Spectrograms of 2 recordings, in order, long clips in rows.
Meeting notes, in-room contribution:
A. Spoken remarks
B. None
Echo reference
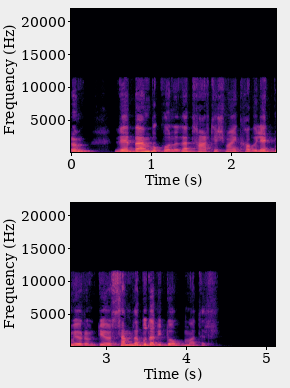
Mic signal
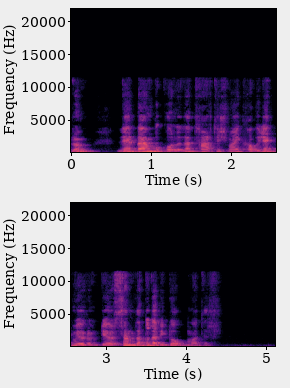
B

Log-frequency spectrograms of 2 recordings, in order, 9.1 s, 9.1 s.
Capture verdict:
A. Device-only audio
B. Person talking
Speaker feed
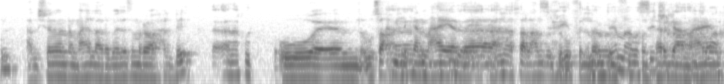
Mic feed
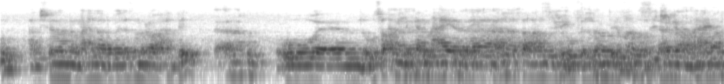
A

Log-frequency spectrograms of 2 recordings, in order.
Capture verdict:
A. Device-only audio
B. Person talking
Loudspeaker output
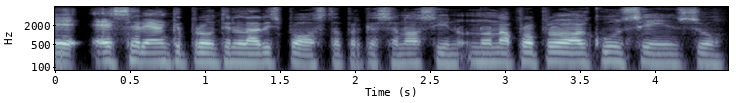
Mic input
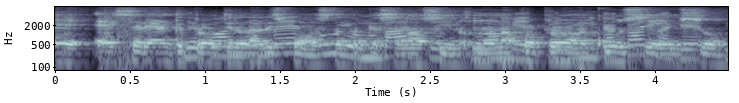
B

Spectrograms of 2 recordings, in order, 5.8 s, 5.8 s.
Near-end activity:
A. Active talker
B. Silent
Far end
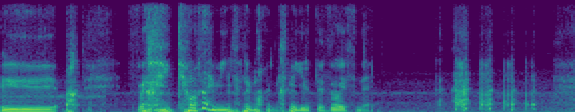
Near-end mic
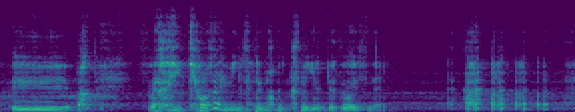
B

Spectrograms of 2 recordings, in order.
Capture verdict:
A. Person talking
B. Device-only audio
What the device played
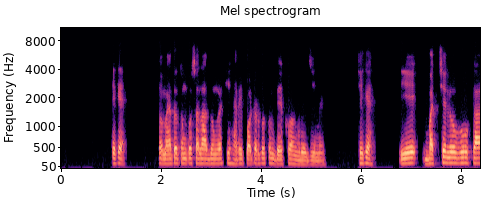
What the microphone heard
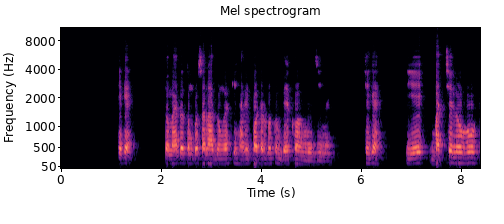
B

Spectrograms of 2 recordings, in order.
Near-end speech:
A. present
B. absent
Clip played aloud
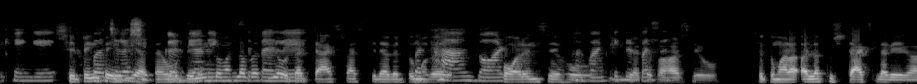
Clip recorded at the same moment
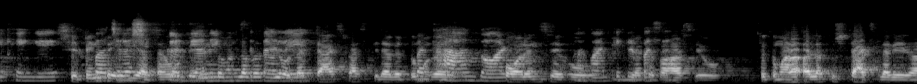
B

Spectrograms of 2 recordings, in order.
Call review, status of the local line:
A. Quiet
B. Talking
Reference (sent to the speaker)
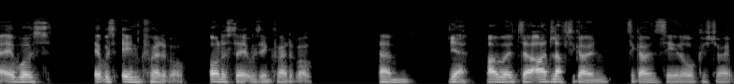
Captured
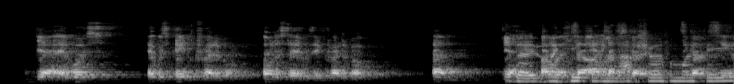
B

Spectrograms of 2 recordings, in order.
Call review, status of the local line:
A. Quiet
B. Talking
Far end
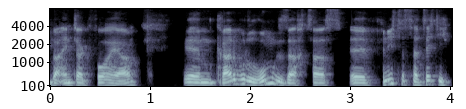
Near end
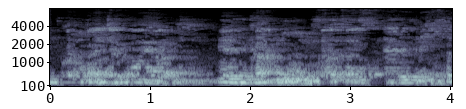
A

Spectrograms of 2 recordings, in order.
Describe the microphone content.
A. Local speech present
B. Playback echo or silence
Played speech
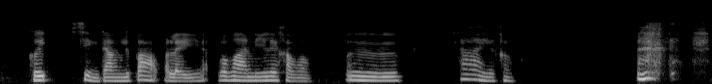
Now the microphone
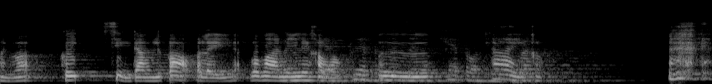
A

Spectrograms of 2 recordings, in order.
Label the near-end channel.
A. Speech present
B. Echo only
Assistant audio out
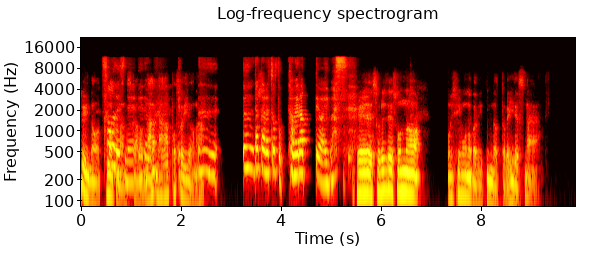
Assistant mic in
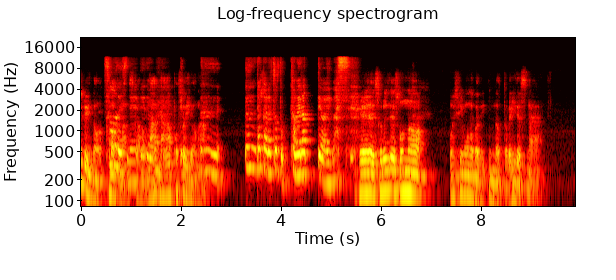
B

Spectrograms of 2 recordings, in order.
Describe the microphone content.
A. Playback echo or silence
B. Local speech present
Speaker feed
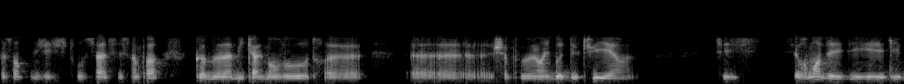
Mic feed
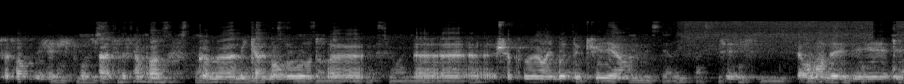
B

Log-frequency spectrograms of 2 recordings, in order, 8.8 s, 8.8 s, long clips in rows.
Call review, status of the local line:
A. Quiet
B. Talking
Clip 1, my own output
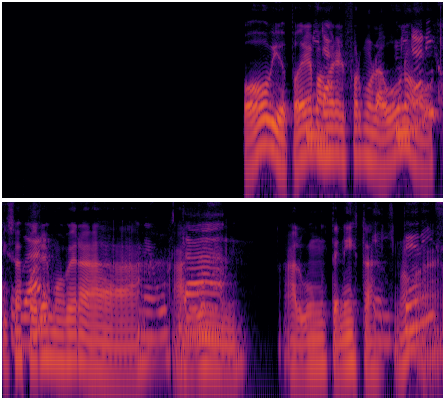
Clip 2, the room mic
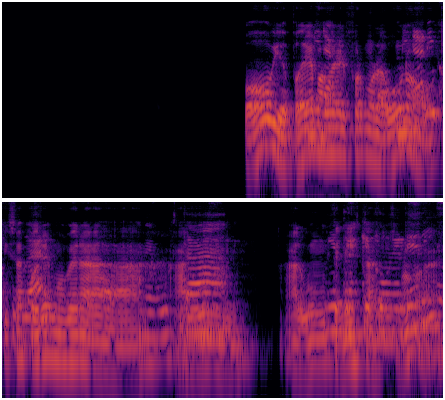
B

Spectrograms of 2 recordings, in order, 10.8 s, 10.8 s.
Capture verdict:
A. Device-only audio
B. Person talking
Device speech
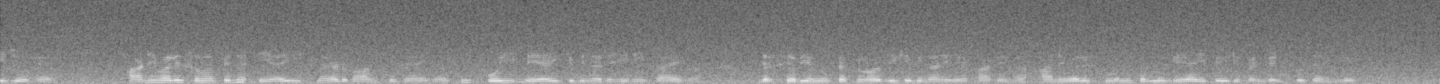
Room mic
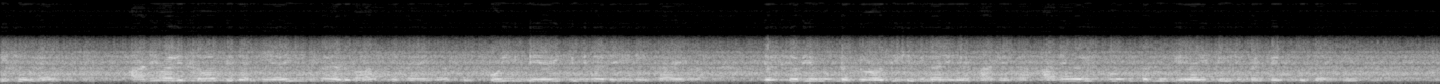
A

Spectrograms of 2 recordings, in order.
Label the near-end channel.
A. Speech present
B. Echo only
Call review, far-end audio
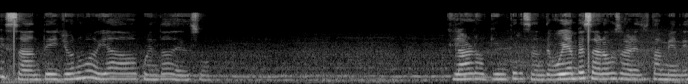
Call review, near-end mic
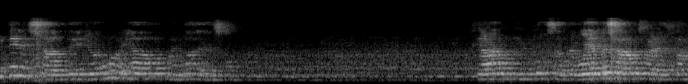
B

